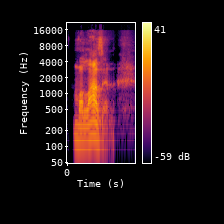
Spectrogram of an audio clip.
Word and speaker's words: Malazan: the Fallen depending on how you like to pronounce it says that that's how Stephen Ericson says it the author says Malazan that was his intent I know it's hard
